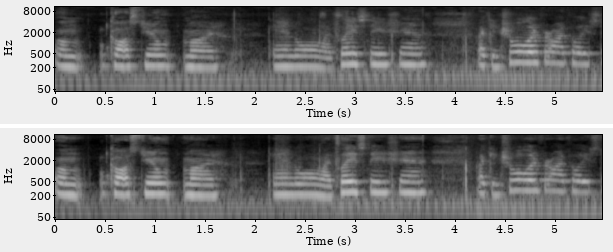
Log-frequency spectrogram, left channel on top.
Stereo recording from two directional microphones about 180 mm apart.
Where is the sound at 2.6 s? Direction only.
50° right (ahead or behind).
